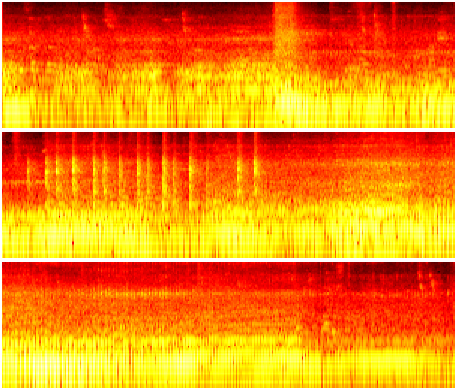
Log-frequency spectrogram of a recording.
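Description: Street noise: a motor vehicle engine running close by, louder in the second half, with voices. Partway through comes a quick run of about ten sharp knocks or taps.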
